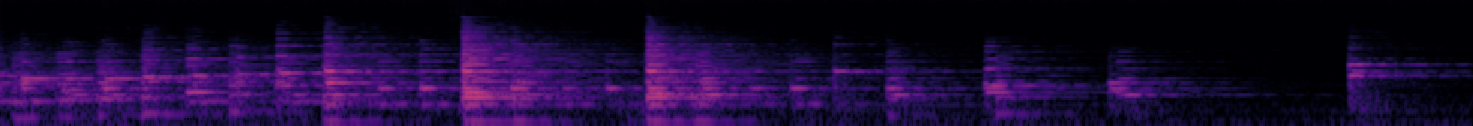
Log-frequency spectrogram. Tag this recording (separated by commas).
Musical instrument, Music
